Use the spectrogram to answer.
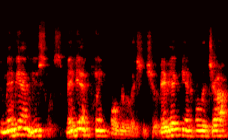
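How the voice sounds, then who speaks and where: Very wide pitch swings and vocal fry from a man with a fairly high pitch. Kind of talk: public meeting discussion. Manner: animated.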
